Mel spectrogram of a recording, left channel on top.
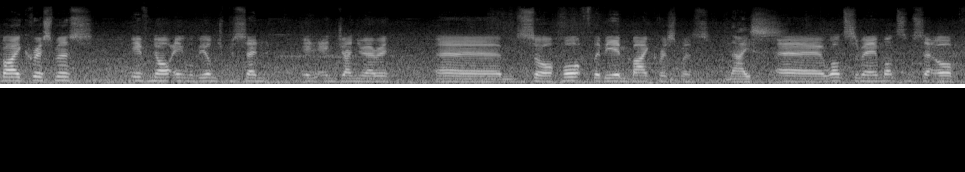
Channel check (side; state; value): right; silent; 64 dB below the other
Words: Christmas. If not, it will be 100% in January. So hopefully be in by Christmas. Once I'm in, once I'm set up,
